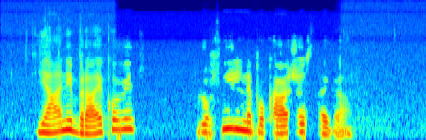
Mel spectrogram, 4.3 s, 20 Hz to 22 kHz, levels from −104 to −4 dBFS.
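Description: Speech suppressed in double talk at 1.33–1.46 s and 1.95–3.38 s: the speech sinks by up to about 25 dB, likely because an echo canceller muted its own talker during overlap.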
